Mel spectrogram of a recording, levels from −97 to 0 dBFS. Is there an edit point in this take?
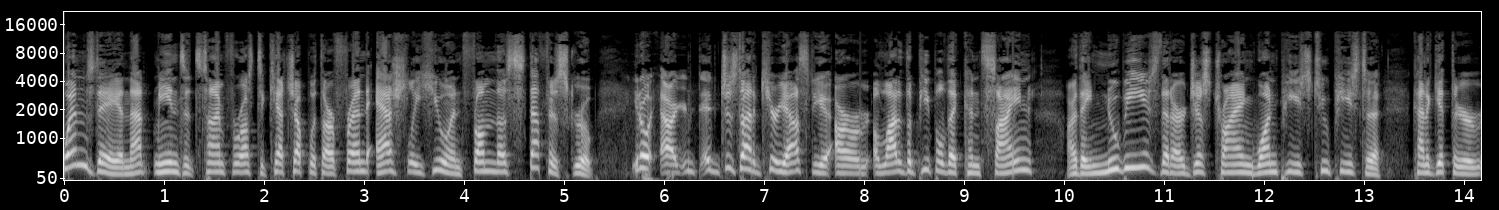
yes; 2 cuts; at 5.6 s, 11.9 s

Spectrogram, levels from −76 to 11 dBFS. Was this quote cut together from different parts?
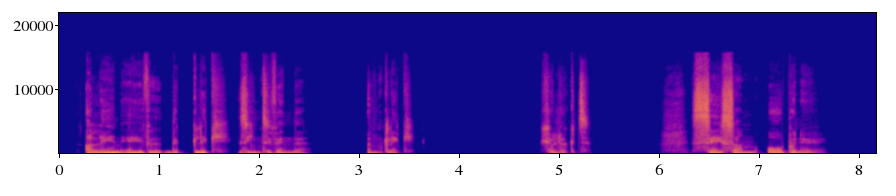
yes; 1 cut; at 2.9 s

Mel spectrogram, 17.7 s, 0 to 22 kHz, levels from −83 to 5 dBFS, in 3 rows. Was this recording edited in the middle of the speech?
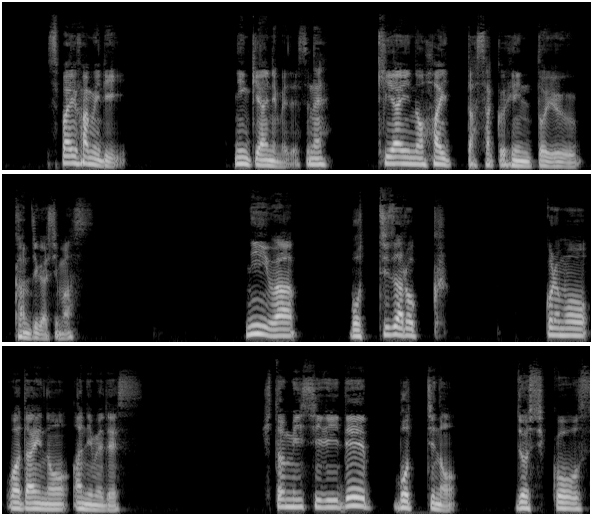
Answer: yes; 1 cut; at 3.6 s

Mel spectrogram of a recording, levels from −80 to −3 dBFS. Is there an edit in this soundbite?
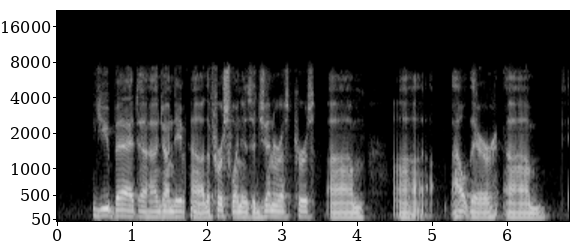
yes; 3 cuts; at 1.7 s, 3.4 s, 5.2 s

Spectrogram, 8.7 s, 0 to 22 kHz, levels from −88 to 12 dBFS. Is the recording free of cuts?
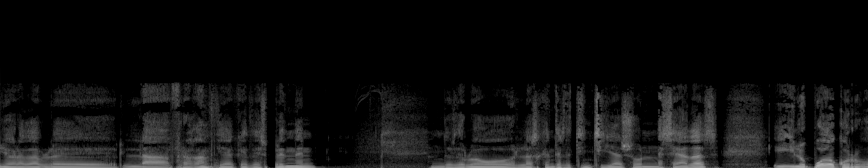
no; 2 cuts; at 4.3 s, 6.6 s

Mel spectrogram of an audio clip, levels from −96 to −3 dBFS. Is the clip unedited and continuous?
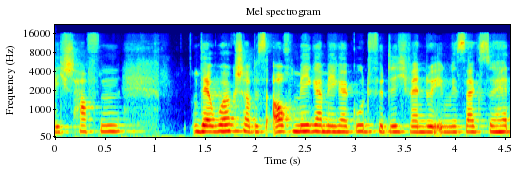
yes; 0 cuts

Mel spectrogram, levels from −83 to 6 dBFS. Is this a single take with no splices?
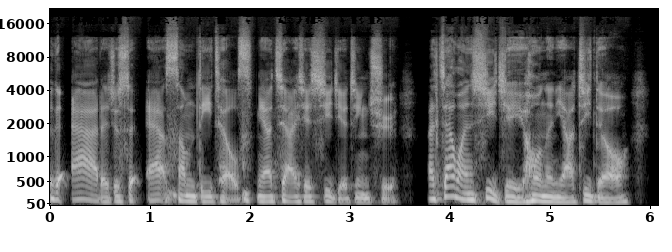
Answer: yes; 0 cuts

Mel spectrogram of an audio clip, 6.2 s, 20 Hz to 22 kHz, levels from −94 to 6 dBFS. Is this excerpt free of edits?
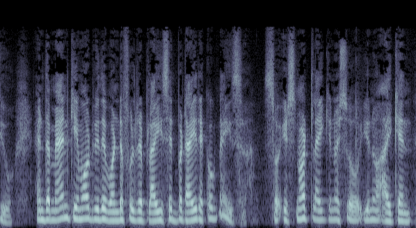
no; 2 cuts; at 3.9 s, 5.1 s

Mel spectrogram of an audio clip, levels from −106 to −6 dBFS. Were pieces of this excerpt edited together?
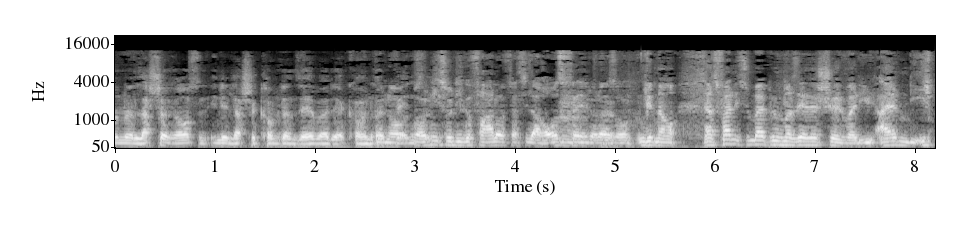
yes; 1 cut; at 3.0 s

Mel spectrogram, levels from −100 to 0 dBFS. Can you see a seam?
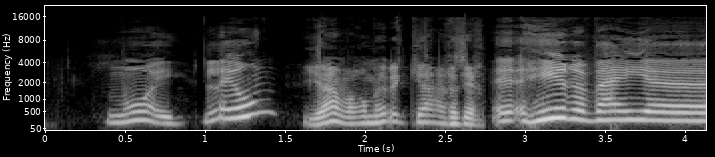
yes; 2 cuts; at 1.5 s, 2.7 s

